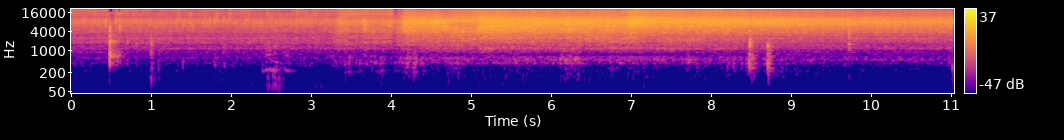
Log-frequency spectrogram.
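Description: Food sizzles and fries steadily in a pan with onion, garlic and spices, a constant close hiss swelling louder midway, broken by a few sharp clicks of a utensil stirring.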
